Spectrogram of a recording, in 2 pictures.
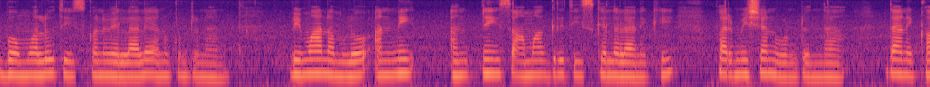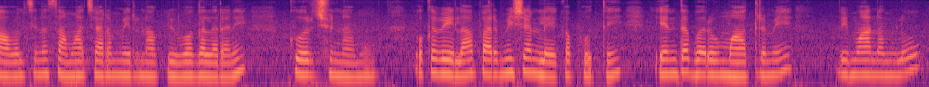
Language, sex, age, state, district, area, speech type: Telugu, female, 30-45, Andhra Pradesh, Kurnool, rural, spontaneous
